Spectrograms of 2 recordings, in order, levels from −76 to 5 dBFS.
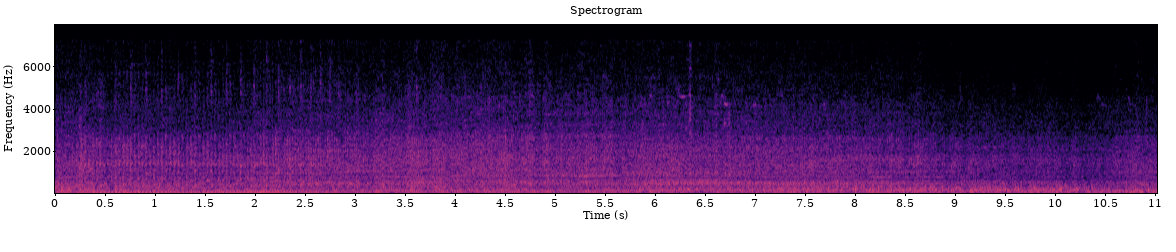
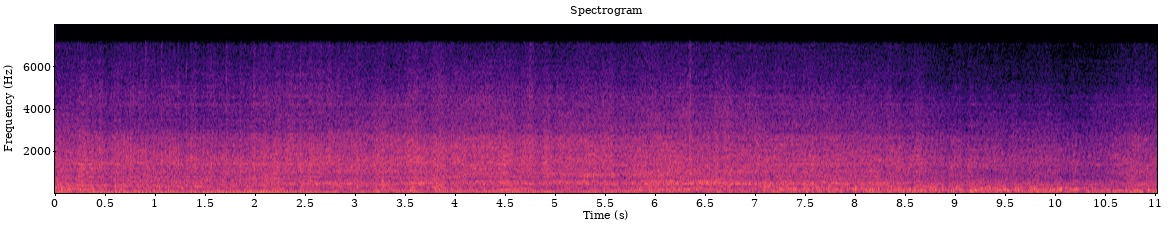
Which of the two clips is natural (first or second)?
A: first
